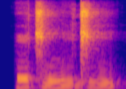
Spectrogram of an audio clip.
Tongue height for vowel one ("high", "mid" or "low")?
mid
